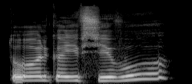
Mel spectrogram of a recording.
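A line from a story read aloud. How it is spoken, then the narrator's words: Disappointed drawl. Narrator (Russian): разочарованно протянул Зик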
